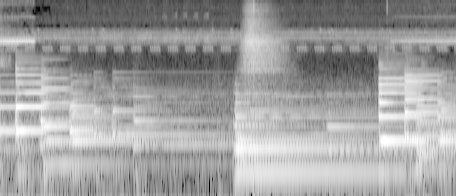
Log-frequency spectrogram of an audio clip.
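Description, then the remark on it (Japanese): Bell crickets chirp in a steady, pulsing trill, rapid repeated high notes that continue throughout, softly layered beneath gentle melodic music with sustained tones and occasional swells. “この背景にあるスズムシ”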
